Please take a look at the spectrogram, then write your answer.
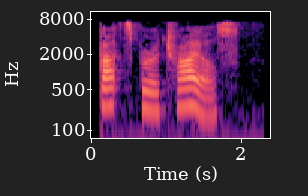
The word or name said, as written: Scottsboro Trials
